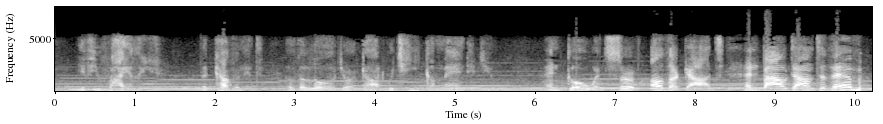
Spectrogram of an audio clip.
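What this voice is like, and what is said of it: American accent. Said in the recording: “Excuse the American accent”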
